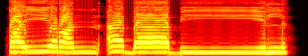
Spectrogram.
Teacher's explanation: حرف الالف حروف الاظہار میں سے ہے، جو کہ اظہار کا معنی ہے ظاہر کرنا، تو ہم یہ تنوین کو ظاہر کریں گے اور اسے نون ساکن ادا کریں گے اور بغیر غنہ کے حکم کو ادا کریں گے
